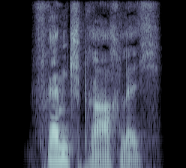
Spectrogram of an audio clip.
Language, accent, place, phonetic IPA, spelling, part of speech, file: German, Germany, Berlin, [ˈfʁɛmtˌʃpʁaːxlɪç], fremdsprachlich, adjective, De-fremdsprachlich.ogg
- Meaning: foreign-language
